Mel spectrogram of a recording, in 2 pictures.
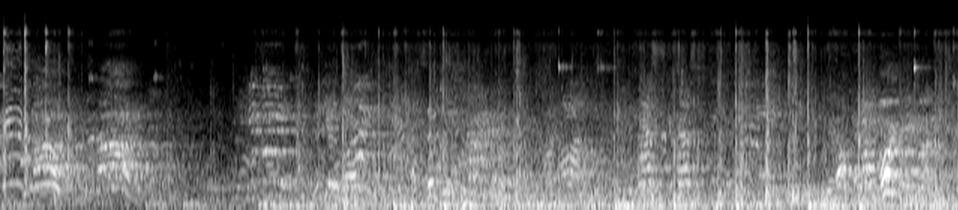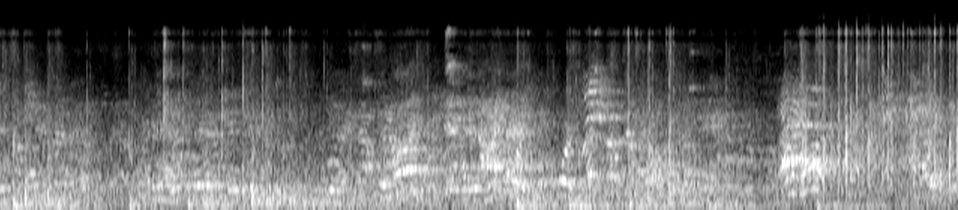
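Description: A basketball being dribbled and bounced on a gym floor during live play, short sharp knocks coming irregularly throughout, under the voices of players and spectators in the echoing hall.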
